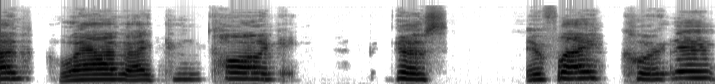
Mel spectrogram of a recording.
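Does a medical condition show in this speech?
Yes: cerebral palsy.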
